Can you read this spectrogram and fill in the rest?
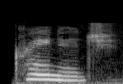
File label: "cranage", English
